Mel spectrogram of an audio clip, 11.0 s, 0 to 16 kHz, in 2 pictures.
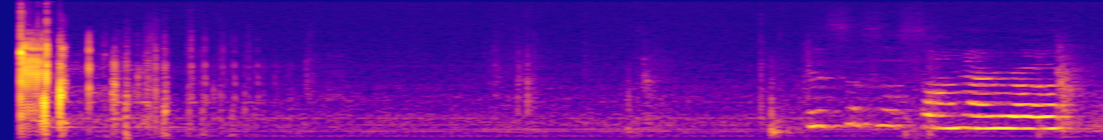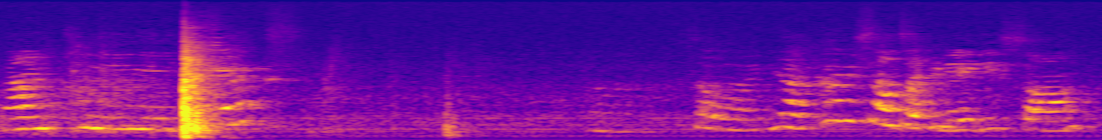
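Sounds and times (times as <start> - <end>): faint steady hum: 0.1 - 11.0.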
